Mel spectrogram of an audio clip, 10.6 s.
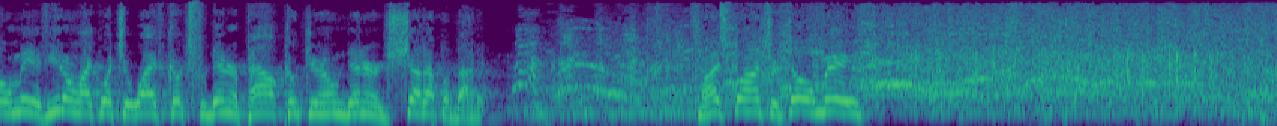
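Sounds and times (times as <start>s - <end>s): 
speech: 0.0s - 4.6s, 5.8s - 7.4s
laughter: 4.3s - 7.0s
audience applause mostly from women: 4.9s - 10.6s.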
